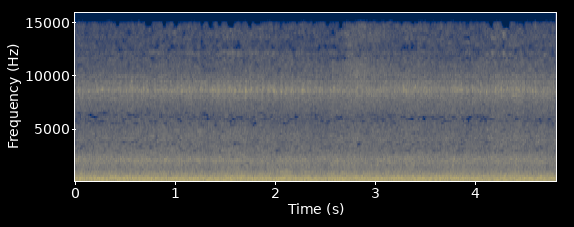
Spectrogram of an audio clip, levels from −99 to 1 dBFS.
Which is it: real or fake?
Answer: fake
